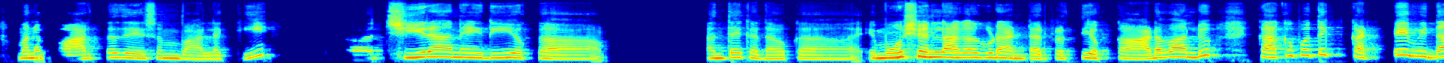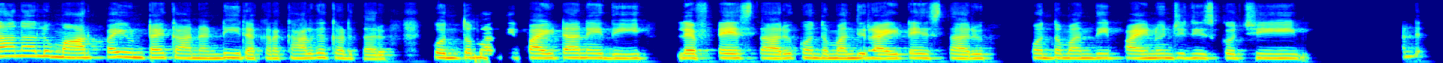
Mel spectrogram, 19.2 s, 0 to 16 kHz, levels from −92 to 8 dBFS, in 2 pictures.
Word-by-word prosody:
మన 215 0 +2 0.2
భారతదేశం 205 +2 -1
వాళ్ళకి 170 - -6 0.7
ఆహ్, 205 0 -6
చీర 250 +3 +5
అనేది 230 -3 +1
ఒకా 210 -3 -2 1.1
అంతే 210 +4 +2
కదా! 190 -3 -2
ఒక 195 - -9 0.5
ఎమోషన్‌ 260 +4 +7
లాగా 240 0 +5
గూడా 235 -1 +3
అంటారు. 190 -1 -2
ప్రతి 195 +3 -5
ఒక్క 205 +1 -14
ఆడవాళ్ళు 260 - +3 0.4
కాకపోతే 325 +9 +1 0.2
కట్టే 240 +8 +1
విధానాలు 300 +3 +2
మార్పై 235 +2 +2
ఉంటాయి 230 0 0
కానండి. 205 +1 -1
ఈ - - -3
రకరకాలుగా 210 +3 -3
కడతారు. 185 -3 -5 0.3
కొంతమంది 225 0 -2
పైటనేది 220 -2 +1 0.4
లెఫ్ట్ 215 +1 +1
యేస్తారు. 215 -1 +1
కొంతమంది 210 -1 +1
రైట్ 200 +2 +2
యేస్తారు. 205 -1 -2 0.3
కొంతమంది 210 -1 -1 0.2
పైనుంచి 215 +1 +2
తీసుకొచ్చి 210 +1 -5 0.9
అంటే 285 - -10
215 Hz, 115 wpm, -23 LUFS, 205-235 Hz, 1.1 s, ఎమోషన్‌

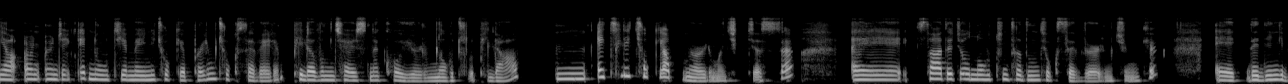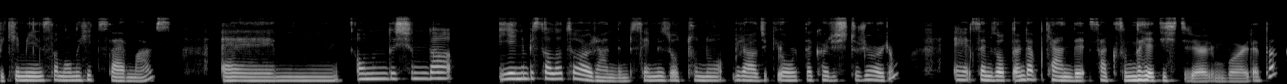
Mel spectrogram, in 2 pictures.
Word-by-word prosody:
Ya, 220 -1 +1
ön 240 0 +1
öncelikle 235 +2 -1
nohut 220 -1 -2
yemeğini 210 0 +1
çok 220 -1 -7
yaparım, 195 +5 -2
çok 230 -4 -4
severim. 160 -3 -3
Pilavın 200 -3 +2
içerisine 195 -1 0
koyuyorum, 160 -4 -3
nohutlu 165 +1 -4
pilav. 160 - -5 0.4
Imm, 255 0 +2 0.2
etli 385 +3 0
çok 375 -2 -3
yapmıyorum 165 - +1
açıkçası. 180 - -3 0.6
Eee, 215 -1 +2
sadece 255 -2 +2
o 240 -2 +2
nohutun 225 +1 -1
tadını 210 -2 -2
çok 195 -3 -4
seviyorum 150 - -3
çünkü. 175 - -4 0.6
Eee, 190 -2 +3
dediğin 210 +2 +3
gibi 220 -6 0
kimi 190 +1 +3
insan 190 +1 +2
onu 185 +1 +2
hiç 200 +2 -3
sevmez. 165 - -1 0.5
Emm, 175 0 0 0.2
onun 260 +1 +2
dışında 270 +1 +2 0.5
yeni 260 +1 +4
bir - - -1
salata 265 -1 +2
öğrendim, 160 -4 0
semizotunu 185 0 -1
birazcık 190 -1 0
yoğurtla 190 +1 +1
karıştırıyorum. 195 - 0 0.6
Eee, 205 -1 +1
semizotlarını 195 -1 +3
da 220 -1 +4
kendi 180 -4 +3
saksımda 190 +1 +4
yetiştiriyorum 175 -7 +3
bu 145 - -2
arada. 140 - -1
195 Hz, 125 wpm, -26 LUFS, 180-225 Hz, 0.6 s, yeni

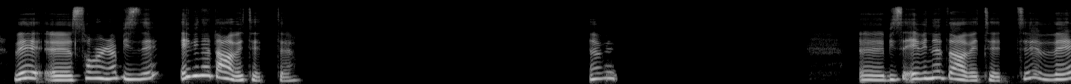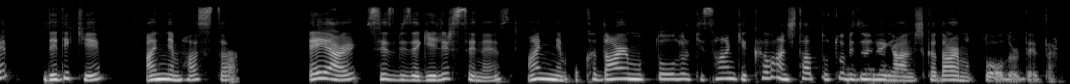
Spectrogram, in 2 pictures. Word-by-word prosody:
ve, 275 +2 +4
eee, 200 +1 +4
sonra 280 +5 +2
bizi 250 - +1 0.2
evine 405 +1 +4
davet 220 -10 +4
etti. 180 -2 -6 3.0
Evet. 270 +3 -3 2.4
Eee, 205 -1 +1
bizi 220 0 0
evine 275 +4 +2
davet 210 -7 +2
etti 240 - -5
ve 245 +6 +2 0.4
dedi 225 +6 +2
ki 235 +2 -1 0.4
Annem 225 0 +6
hasta. 215 -1 -6 0.7
Eğer 245 -2 +3
siz 235 -4 -3
bize 200 -1 -1
gelirseniz 200 -1 -2 0.2
annem 230 -2 +4
o - - -15
kadar 235 +2 0
mutlu 235 0 +2
olur 240 0 -2
ki, 225 - -12
sanki 250 -1 -3
Kıvanç 275 -6 -2
Tatlıtuğ 255 -1 -6
bizim 235 0 +1
eve 220 - +2
gelmiş 185 -2 -4
kadar 210 +1 -1
mutlu 180 -1 -7
olur" 230 +5 -6
dedi. 215 -1 -12
230 Hz, 105 wpm, -22 LUFS, 205-260 Hz, 3.0 s, Annem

